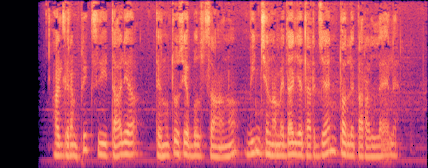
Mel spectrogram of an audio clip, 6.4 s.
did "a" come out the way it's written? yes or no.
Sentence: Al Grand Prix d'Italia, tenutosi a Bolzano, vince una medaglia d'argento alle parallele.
yes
